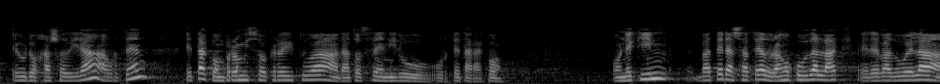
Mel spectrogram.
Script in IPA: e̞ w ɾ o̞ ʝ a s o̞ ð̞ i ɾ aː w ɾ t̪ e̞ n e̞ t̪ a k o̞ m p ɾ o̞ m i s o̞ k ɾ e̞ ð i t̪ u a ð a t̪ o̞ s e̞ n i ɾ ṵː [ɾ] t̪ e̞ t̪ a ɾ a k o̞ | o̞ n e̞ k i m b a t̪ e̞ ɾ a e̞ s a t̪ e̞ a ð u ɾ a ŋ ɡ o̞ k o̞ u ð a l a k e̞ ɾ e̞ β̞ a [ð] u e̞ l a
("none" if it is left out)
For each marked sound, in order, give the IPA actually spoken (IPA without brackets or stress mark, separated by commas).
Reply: ɾ, ð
